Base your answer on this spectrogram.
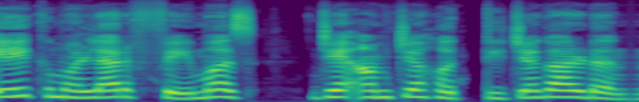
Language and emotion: Goan Konkani, neutral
